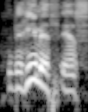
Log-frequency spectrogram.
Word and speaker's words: behemoth: Behemoth, yes. Behemoth, that's it. Yep, Behemoth. Got to put the accent in the right syllable.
